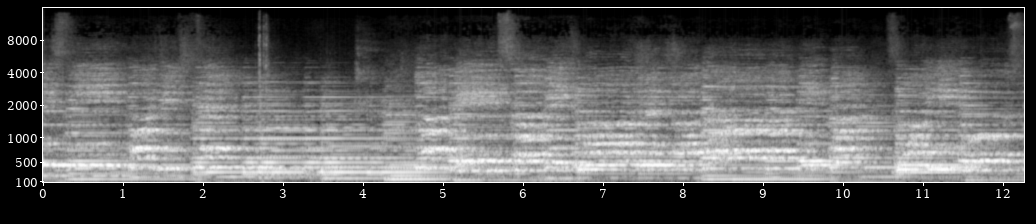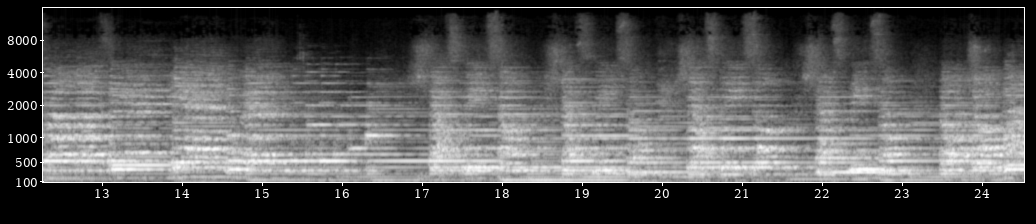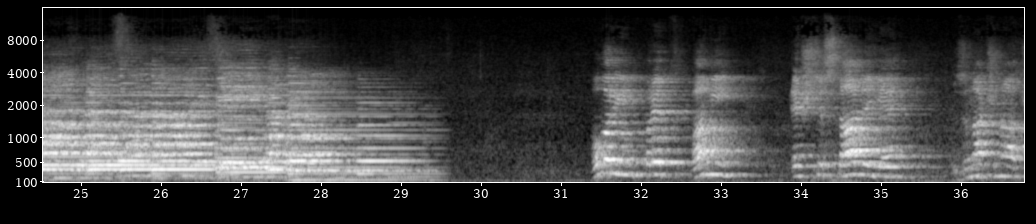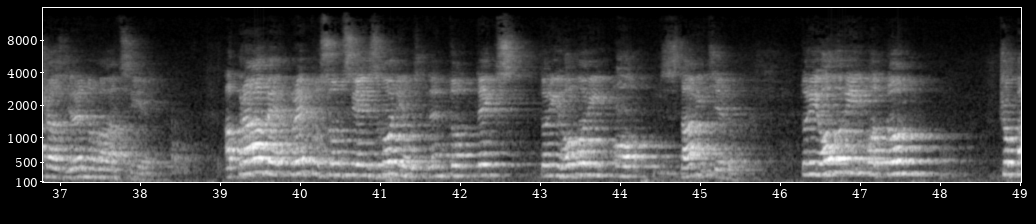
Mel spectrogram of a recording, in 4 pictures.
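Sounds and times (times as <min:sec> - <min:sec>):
mixed choir singing: 0:00.0 - 0:29.6.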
